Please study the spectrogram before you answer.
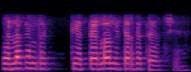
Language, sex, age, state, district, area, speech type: Odia, female, 18-30, Odisha, Nabarangpur, urban, conversation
